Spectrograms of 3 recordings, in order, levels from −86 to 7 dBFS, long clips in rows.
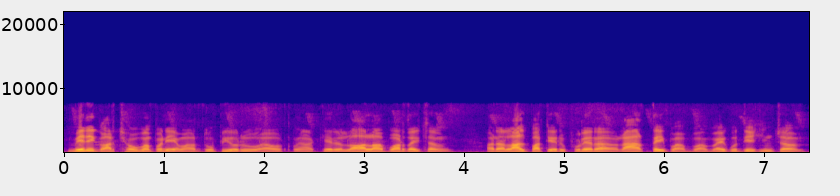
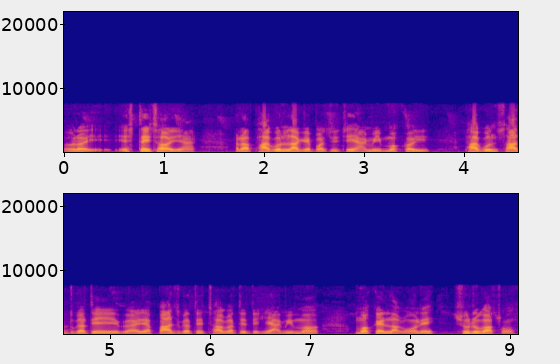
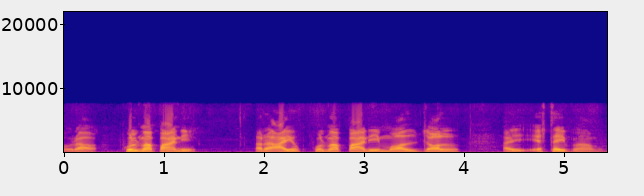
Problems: constant background noise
